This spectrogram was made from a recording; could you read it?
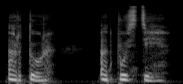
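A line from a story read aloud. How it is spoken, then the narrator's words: Trembling plea, then sob. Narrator (Russian): Дрожащим голосом прошу я, а потом всхлипываю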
